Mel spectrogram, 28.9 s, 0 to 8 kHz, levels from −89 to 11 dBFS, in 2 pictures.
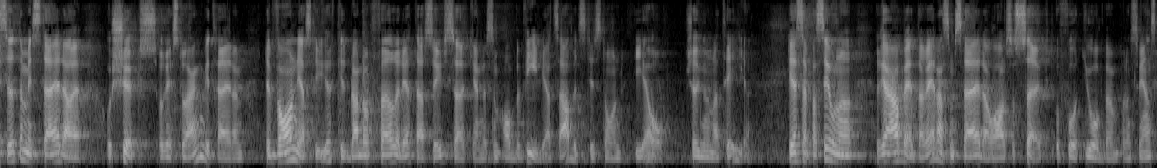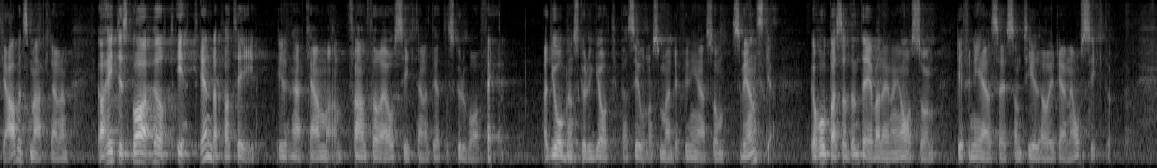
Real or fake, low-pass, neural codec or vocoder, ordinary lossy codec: real; none; none; none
